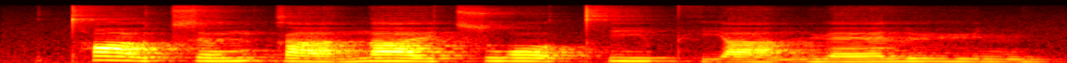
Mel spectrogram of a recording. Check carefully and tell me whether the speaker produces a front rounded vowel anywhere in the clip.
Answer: yes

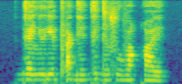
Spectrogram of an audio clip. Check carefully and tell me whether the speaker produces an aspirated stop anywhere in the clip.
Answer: no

